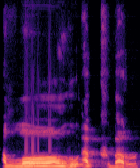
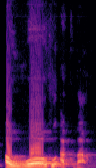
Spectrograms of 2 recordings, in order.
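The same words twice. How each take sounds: First: The L is a heavy tongue-tip L sound. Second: The L turns into a lip-rounded W sound. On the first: The speaker calls it right. "Mestinya Allah itu pakai lam" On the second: The speaker calls it wrong. "berarti pakai makhraj wawu"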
